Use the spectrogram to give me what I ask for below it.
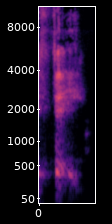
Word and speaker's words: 50 Cent: about a long time i'd say 50 cents 50 cent because that's how they say it 30 50 cents even you know uh the blacks that's how they say they say fitty he's the sweetheart i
